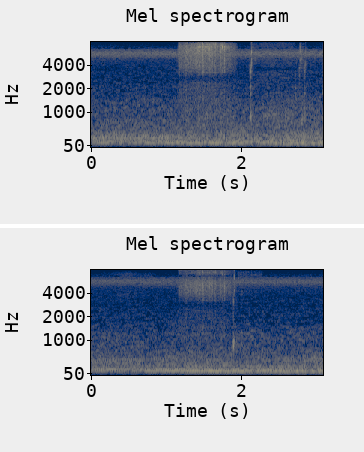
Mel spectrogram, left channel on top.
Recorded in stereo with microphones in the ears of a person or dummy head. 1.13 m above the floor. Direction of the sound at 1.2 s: 25° left (ahead or behind).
